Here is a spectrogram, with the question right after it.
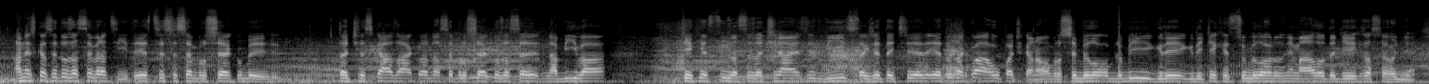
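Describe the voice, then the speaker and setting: A man with a fairly high voice for a man talks at a fairly quick pace, keeping his loudness very even and his intonation fairly even, amid noticeable background noise. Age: 20s. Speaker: ATV racer. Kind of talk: interview. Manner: halting, with repetitions.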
